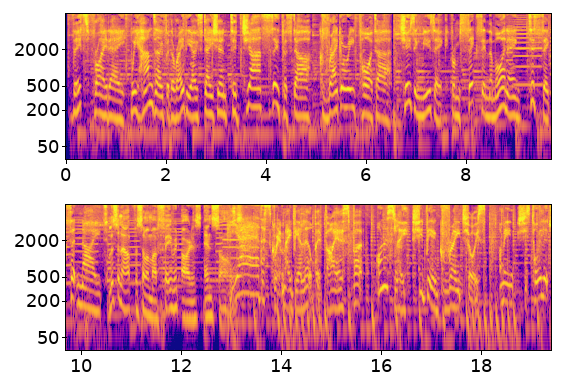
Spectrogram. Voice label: promos

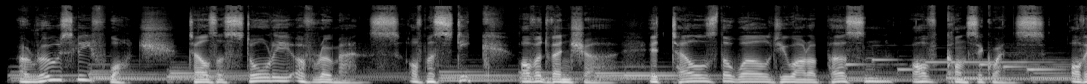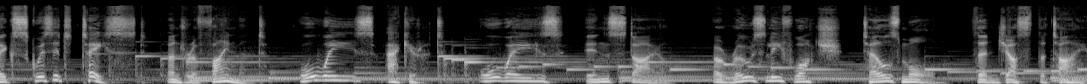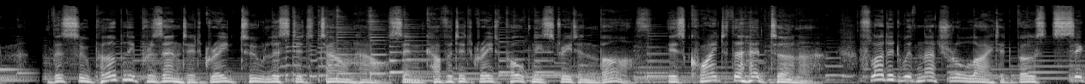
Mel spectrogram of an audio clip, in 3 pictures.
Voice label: commercial

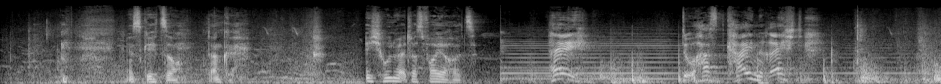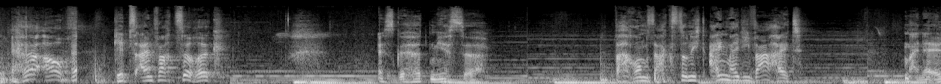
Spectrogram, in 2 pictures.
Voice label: german voice character, Young German Male

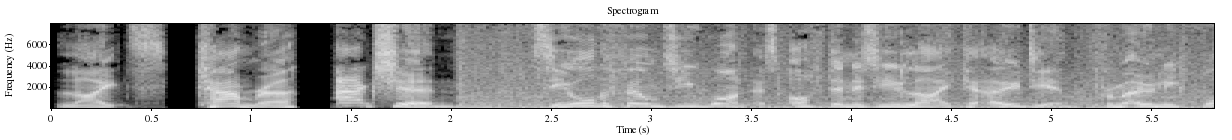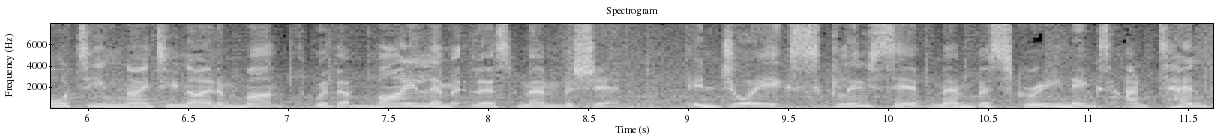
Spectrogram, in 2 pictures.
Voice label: radio ad; odeon cinemas

